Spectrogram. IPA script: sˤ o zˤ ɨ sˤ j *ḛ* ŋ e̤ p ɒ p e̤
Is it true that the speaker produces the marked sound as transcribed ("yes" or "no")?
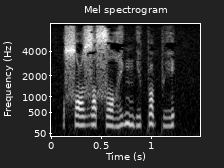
no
